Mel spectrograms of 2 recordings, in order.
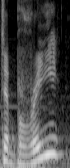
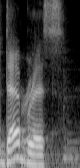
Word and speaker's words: debris: range of that uh wait it's pronounced debris I've been saying Deborah's what I'm fine Debra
